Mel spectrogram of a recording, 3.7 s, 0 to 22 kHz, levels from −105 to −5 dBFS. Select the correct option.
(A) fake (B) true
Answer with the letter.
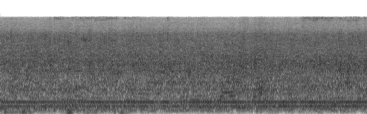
B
